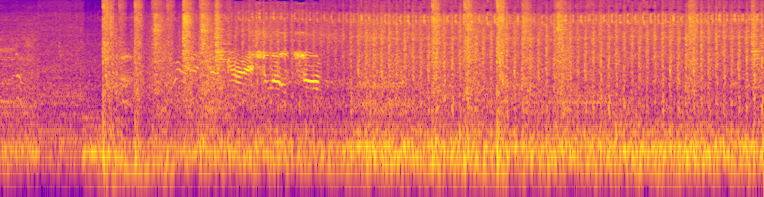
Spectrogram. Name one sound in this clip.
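A car engine revs as the car drives off.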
